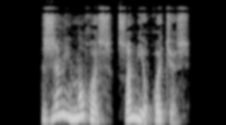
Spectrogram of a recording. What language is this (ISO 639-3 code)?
kbd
